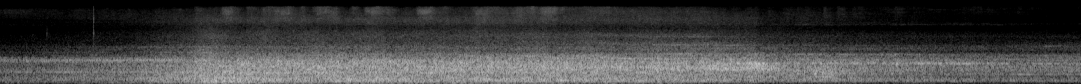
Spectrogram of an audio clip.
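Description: A passing train: rushing wheel and track noise that builds over the first two seconds, holds loud for about five seconds, then fades away.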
